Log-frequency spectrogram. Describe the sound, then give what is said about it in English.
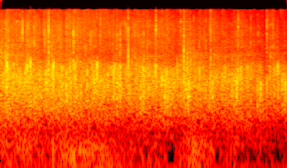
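A church audience claps steadily together for a graduating high school senior who read the scripture, a dense, even wash of applause that holds at the same level throughout, with no voices rising above it. “Can we give her a round of applause for reading the scripture for us today?”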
